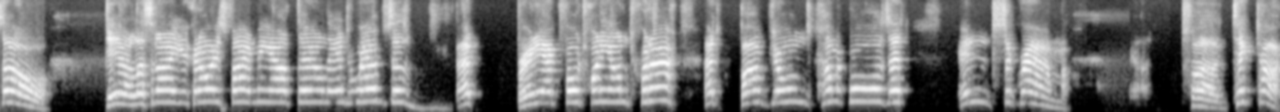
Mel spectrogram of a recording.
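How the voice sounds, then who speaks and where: In a put-on character voice, the speaker talks at a high pitch and a fairly slow pace, leaving long, frequent pauses. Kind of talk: formal announcer.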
